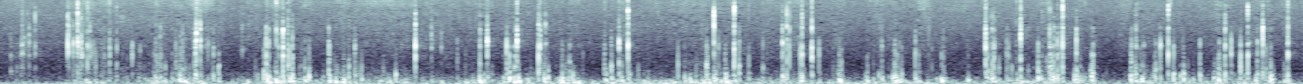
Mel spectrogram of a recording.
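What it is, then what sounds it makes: Plastic comb in plastic wrap. Long glittery nails scratch and flick along the teeth of a pink wide-tooth plastic comb, still in its clear plastic sleeve and held close to the ear. Dense, rapid scratchy clicks and soft crinkles run throughout over a muffled low thumping rumble, each flick short and dry with almost no ring.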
